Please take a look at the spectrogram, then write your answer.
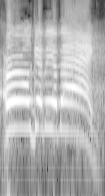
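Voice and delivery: high, loud shout to a coworker; calling out. Pretend. Cashier Mabel yelling at Earl for a bag, high shout. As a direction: holler across the store for a bag.

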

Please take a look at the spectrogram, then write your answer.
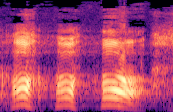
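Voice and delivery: hammed-up ha ha ha; a playful banker's laugh; put-on jolly laugh; mock hearty laugh.

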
